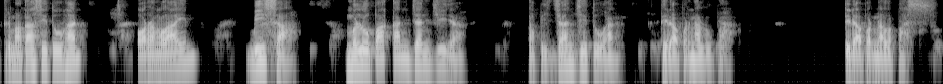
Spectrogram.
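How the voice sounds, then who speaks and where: A man preaching in a relaxed, joking way and calling on church members by name during an online service. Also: medium pitch, slow pace, pauses often, no room sound. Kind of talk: informal sermon and group chat.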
